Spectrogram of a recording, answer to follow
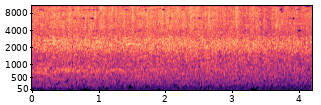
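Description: Audience applauding, a steady dense clapping.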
